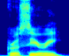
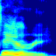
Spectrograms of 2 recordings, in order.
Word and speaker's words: grocery: Some people say it with a clear ez sound in the middle, grosseri, and others use more of a she sound. Geri gceri. Both are completely fine.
